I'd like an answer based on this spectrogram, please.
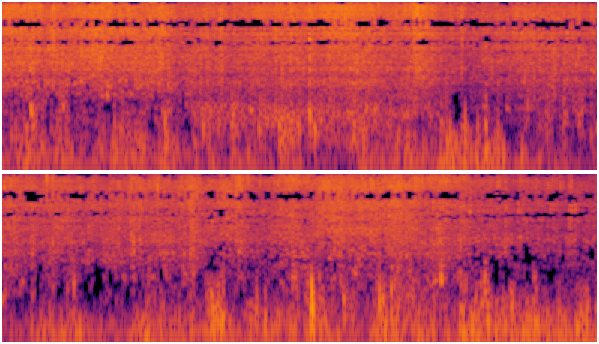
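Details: Continuous splashing water and gusty wind noise in an outdoor setting, with low rumbling throughout and no clear animal call.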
